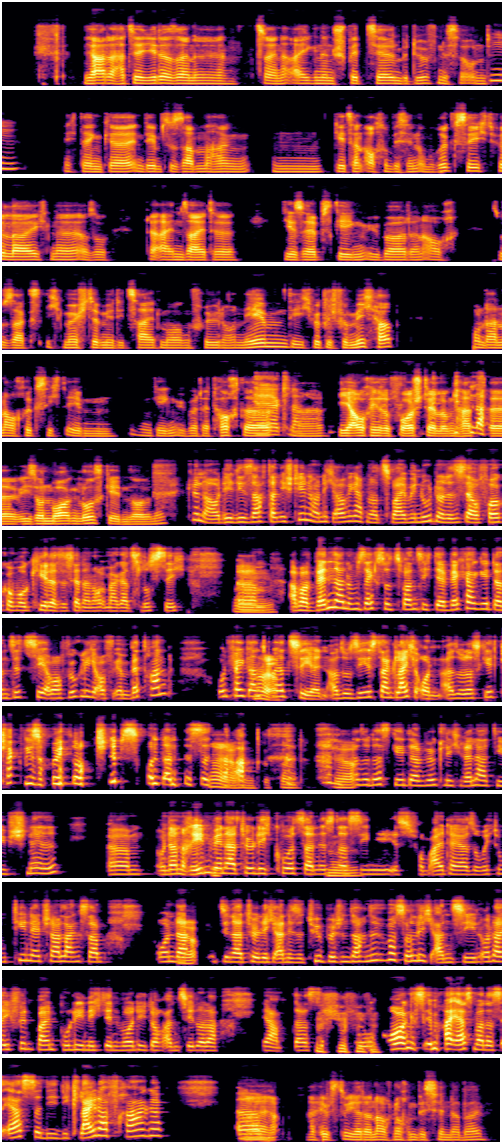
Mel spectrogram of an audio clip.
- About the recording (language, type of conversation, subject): German, podcast, Wie sieht dein typischer Morgen zu Hause aus?
- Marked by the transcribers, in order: laughing while speaking: "Genau"; in English: "on"; laughing while speaking: "wie so wie so 'n Schnips und dann ist sie da"; put-on voice: "Äh"; chuckle; laughing while speaking: "immer"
